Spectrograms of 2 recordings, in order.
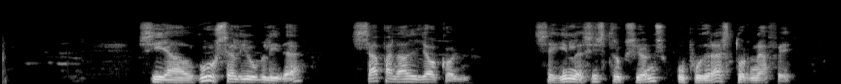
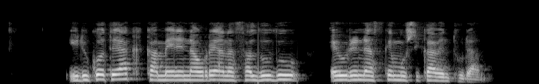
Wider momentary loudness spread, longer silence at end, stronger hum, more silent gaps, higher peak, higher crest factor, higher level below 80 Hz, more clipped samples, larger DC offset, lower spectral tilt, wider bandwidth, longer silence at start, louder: first, 12 LU vs 8 LU; about the same, 0.5 s vs 0.55 s; neither; second, none vs 3.18-3.27 s; about the same, -2 dBFS vs 0 dBFS; about the same, 16 dB vs 14 dB; first, -56 dBFS vs -62 dBFS; neither; neither; about the same, -4.5 dB/octave vs -5.5 dB/octave; about the same, 7.8 kHz vs 7.8 kHz; about the same, 0.65 s vs 0.7 s; about the same, -16 LUFS vs -15 LUFS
